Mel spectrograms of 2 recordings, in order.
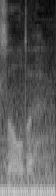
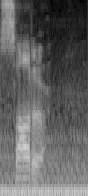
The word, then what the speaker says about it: solder: Because I really can't solder. Or solder, if you're American.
